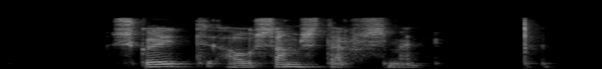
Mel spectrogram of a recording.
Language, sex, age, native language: Icelandic, male, 30-39, Icelandic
